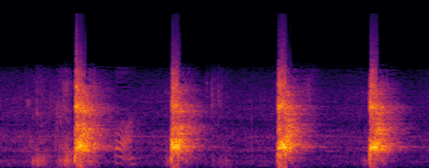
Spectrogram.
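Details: English Bulldog, a male frightened and angered by a newly installed floor, barks at it in a rare hour-long outburst: four gruff, hoarse barks roughly every one and a half seconds, each trailing off.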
